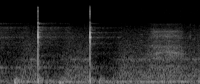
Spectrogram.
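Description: Two sharp metallic clacks about half a second apart, from the parts of a rusted, seized rear disc brake caliper knocking together as it is worked apart by hand.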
